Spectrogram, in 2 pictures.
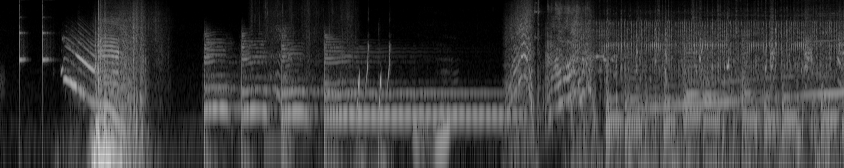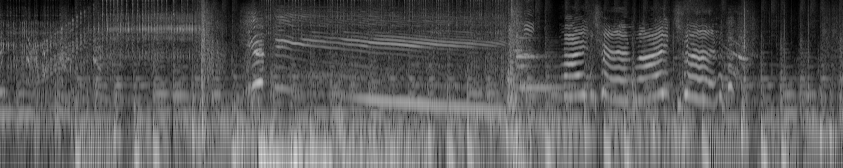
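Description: Cartoon sound effects and music: a falling whoosh with a low thud about a second in, then a wobbling boing-like tone. From about five seconds in, background music plays with long sliding pitch glides, one rising and later one falling, like a slide whistle.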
